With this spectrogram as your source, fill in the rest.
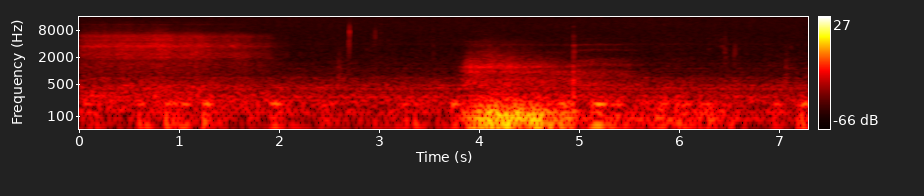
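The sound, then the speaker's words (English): A slow, deep breath drawn in, heard as a soft airy rush that swells for about a second against a faint steady hiss, after an earlier quieter breathy noise. “let's take one more slow, deep breath in, really feeling that breath in the body wherever you notice it the most”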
